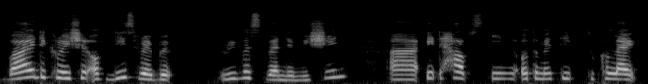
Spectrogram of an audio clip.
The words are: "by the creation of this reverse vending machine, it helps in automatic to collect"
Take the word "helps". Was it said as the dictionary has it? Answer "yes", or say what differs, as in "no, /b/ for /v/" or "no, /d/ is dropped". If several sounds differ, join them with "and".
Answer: yes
